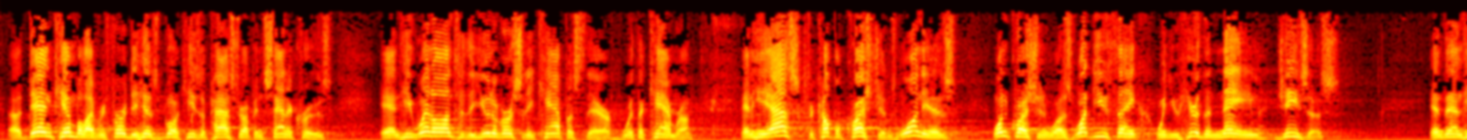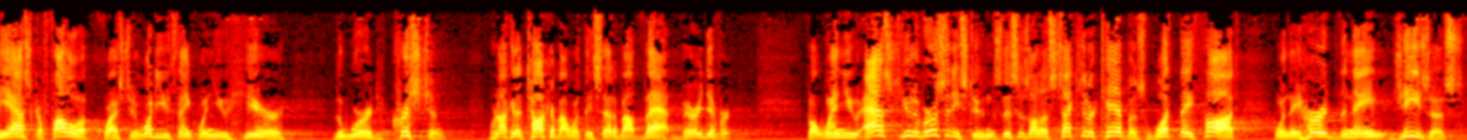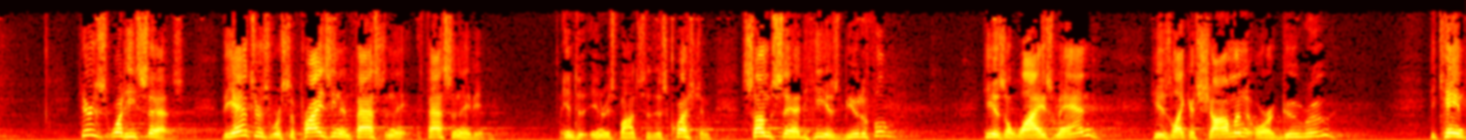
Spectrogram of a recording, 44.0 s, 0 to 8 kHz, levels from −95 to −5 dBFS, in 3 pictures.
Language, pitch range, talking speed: English, 155-215 Hz, 185 wpm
